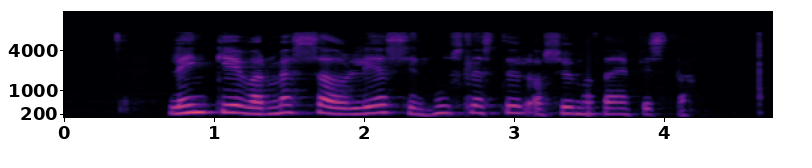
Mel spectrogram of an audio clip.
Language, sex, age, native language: Icelandic, female, 50-59, Icelandic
